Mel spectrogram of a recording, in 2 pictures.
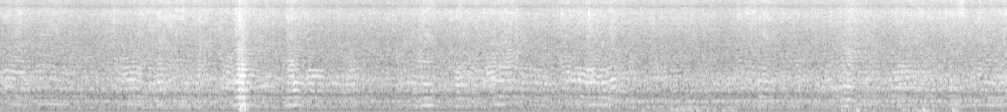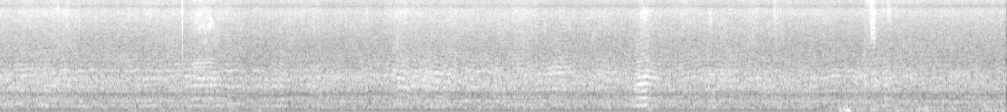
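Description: A dense, steady hum of many honey bees, a low droning buzz with layered harmonics.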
